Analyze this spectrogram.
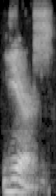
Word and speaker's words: years: Okay, 10 years ago, they were best friends. Listo, muy bien. Un tipcito de pronunciación, Jonathan. La Y en inglés no suena como la Y, suena como la I. Entonces suena years.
